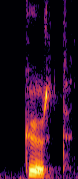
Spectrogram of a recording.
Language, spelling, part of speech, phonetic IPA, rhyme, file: Hungarian, kürt, noun, [ˈkyrt], -yrt, Hu-kürt.ogg
- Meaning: 1. horn, French horn 2. Kürt (part of Kürt-Gyarmat, one of the seven Hungarian tribes before and during the conquest of the Carpathian Basin)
